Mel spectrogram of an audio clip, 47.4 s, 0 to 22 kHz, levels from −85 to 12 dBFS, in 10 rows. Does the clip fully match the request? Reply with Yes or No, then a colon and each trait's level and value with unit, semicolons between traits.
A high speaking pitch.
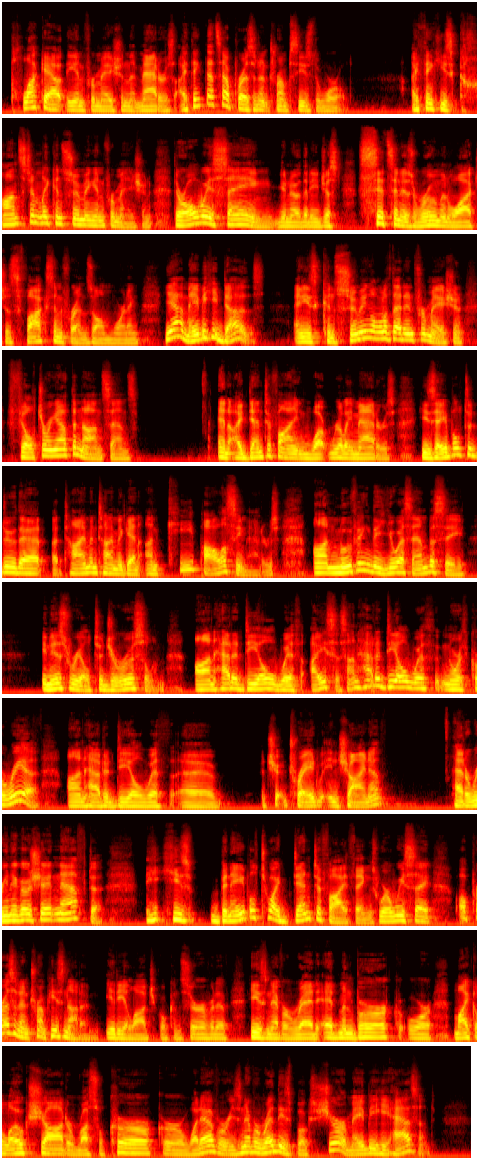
No: low, 120 Hz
